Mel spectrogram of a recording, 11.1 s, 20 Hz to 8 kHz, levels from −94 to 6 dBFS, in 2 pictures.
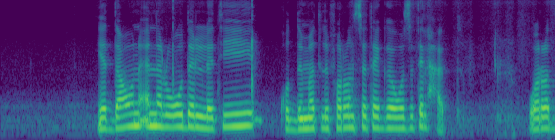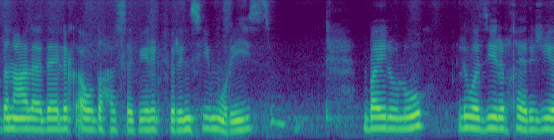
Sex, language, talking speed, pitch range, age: female, Arabic, 95 wpm, 175-195 Hz, 20-39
